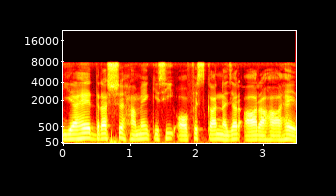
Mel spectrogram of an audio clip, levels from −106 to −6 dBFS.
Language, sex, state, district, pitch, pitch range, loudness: Hindi, male, Bihar, Gaya, 130 Hz, 115-140 Hz, -15 LUFS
